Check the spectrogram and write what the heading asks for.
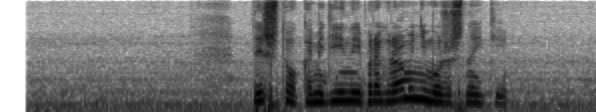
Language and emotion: Russian, angry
